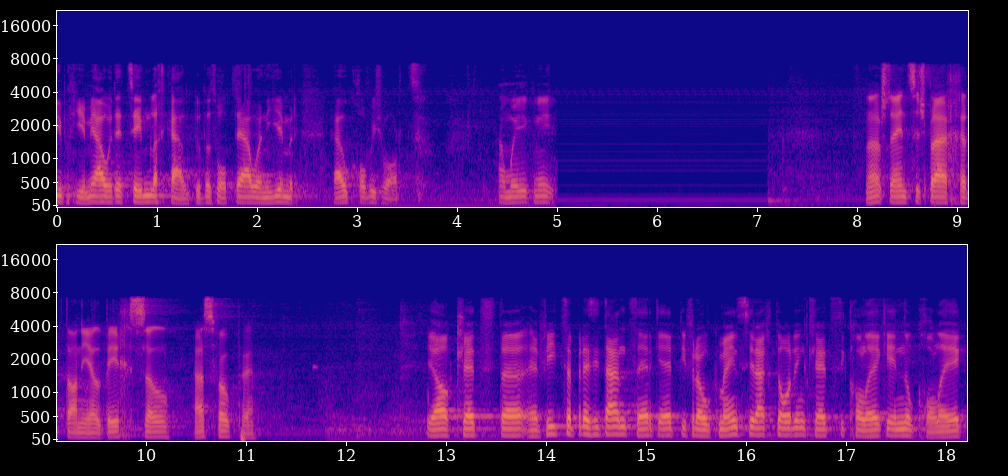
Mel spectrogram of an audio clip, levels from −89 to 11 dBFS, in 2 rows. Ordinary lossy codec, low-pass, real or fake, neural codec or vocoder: none; 7.2 kHz; real; none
